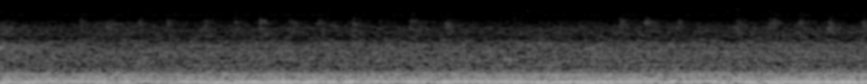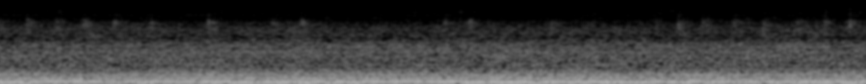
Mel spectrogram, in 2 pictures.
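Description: A steady low hum of room background noise, even throughout, with no voice.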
